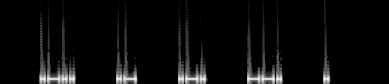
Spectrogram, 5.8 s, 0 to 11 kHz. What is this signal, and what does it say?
Morse code, heard as a keyed tone, about 22 wpm, spaced as for 10 wpm, 700 Hz. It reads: LARGE
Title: 4x Character Spacing - Top 200 Words - 22wpm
